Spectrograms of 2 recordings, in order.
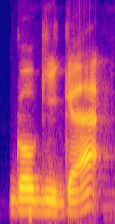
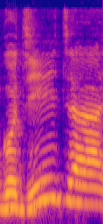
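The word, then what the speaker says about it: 거기가: Go Giga, Nah, bukan Gojija ya.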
